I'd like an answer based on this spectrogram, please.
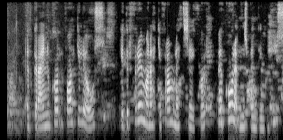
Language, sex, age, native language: Icelandic, female, 30-39, Icelandic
